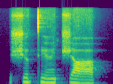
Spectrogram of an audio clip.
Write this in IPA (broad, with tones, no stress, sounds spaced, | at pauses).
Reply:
ʃ ə˨˦ tʲ ɛ̃˨ t͡ʃ a˨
